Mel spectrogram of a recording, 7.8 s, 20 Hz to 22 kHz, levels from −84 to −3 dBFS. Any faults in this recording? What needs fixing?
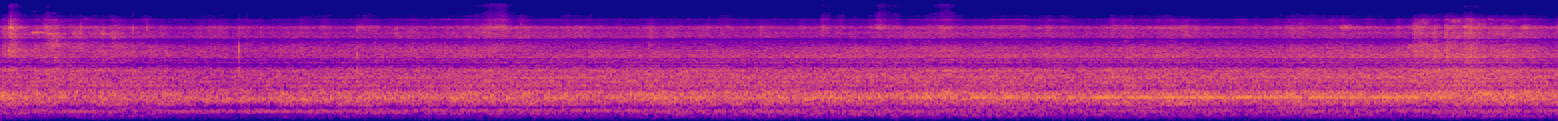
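No faults found, so nothing needs fixing.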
